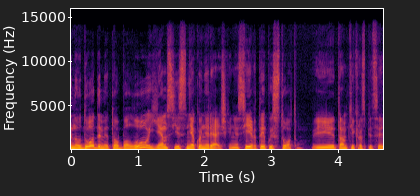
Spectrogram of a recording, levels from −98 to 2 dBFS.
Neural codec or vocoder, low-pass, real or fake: none; 14.4 kHz; real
